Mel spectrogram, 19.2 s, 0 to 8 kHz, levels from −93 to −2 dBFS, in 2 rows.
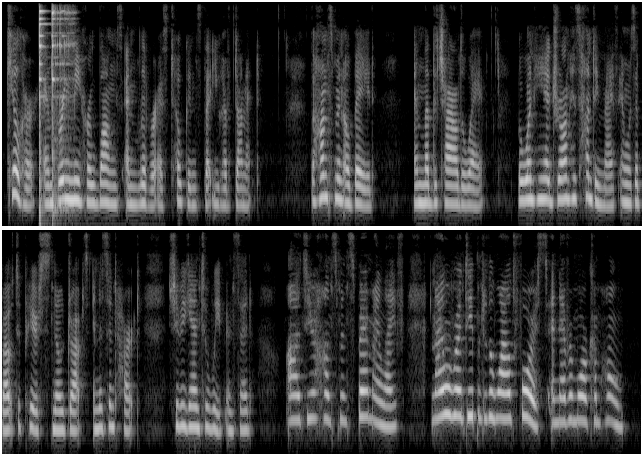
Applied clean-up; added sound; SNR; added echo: none; Cutlery, silverware; -2 dB; none.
